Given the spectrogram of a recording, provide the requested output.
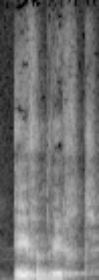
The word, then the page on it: evenwicht: /e.vǝn.ʋɪχt/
